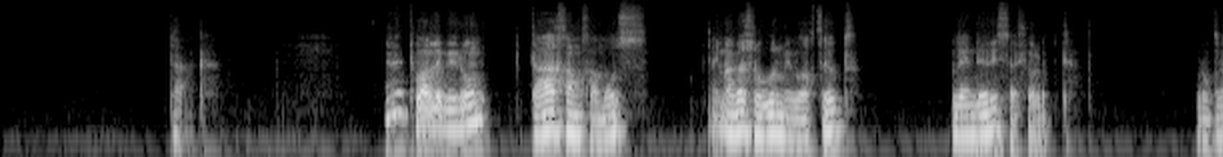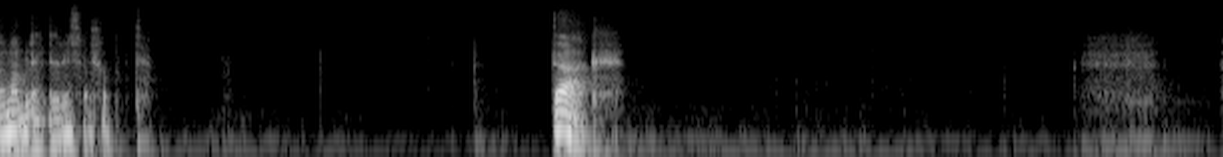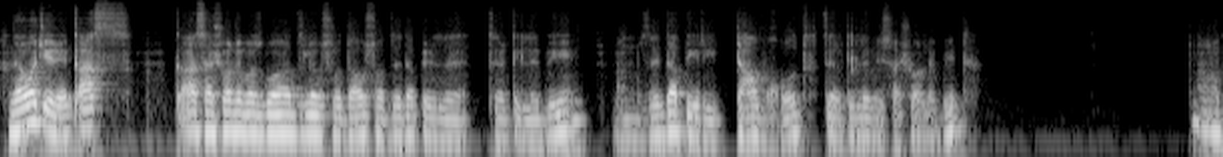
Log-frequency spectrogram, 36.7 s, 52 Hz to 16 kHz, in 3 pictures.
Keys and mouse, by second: 1.8-36.6 middle drag, 23.3 Tab, 25.0 k.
